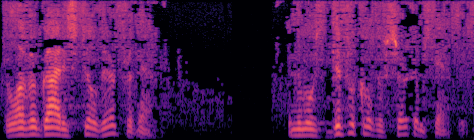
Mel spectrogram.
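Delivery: low, soft, grave delivery; quiet, low pastoral solemnity; hushed solemn preaching. Acted. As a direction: bring it right down and let it sink in. Preacher drops to hushed, solemn appeal.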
